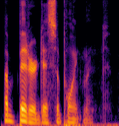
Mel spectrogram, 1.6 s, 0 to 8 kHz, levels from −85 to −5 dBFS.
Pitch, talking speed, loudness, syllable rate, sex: 100 Hz, 115 wpm, -21 LUFS, 4.9 syllables/s, male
